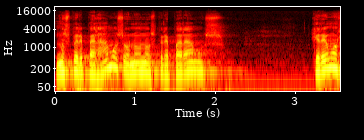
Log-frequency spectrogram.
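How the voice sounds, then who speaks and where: Heard with audible room echo, a man speaks in a fairly high pitch with a dark, mellow tone. His pitch variation is ordinary. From Mexico, Chiapas highlands. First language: Ch'ol (speaking Spanish). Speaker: deacon preacher. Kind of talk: sermon.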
